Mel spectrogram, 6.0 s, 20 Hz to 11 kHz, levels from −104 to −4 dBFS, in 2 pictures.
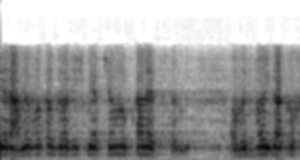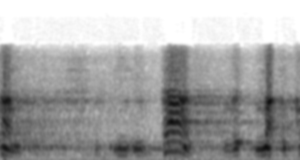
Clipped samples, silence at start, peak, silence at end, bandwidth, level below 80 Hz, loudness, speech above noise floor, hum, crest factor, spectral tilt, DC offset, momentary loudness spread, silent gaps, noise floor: under 0.1%; 0 s; -2 dBFS; 0 s; 4.3 kHz; -56 dBFS; -16 LUFS; 23 dB; none; 14 dB; -10 dB/octave; 0.2%; 18 LU; none; -39 dBFS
